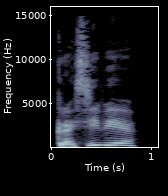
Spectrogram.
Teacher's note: В прилагательном «красивое» ударение падает на второй слог. В его превосходной и сравнительной степенях тоже.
